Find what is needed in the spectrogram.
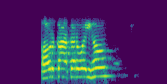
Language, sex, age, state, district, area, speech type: Hindi, female, 60+, Uttar Pradesh, Hardoi, rural, conversation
